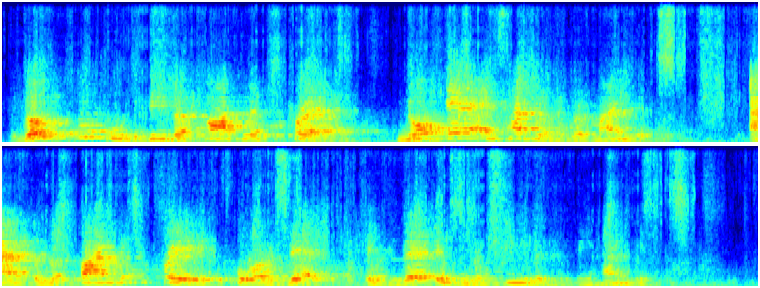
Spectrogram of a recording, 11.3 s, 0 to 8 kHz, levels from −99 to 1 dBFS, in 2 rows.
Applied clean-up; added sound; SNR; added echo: neural separator model SepFormer DNS4.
